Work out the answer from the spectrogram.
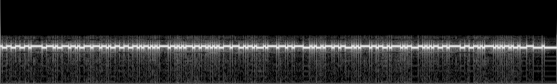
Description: RTTY, about 45.45 baud. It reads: WITH A WIDER RANGE OF CELEBRITIES.
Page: 170 Shift 2125/2295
